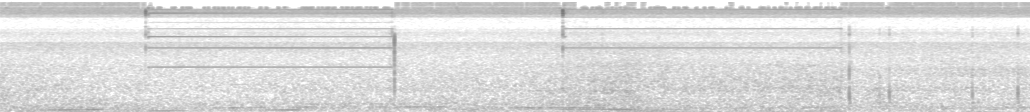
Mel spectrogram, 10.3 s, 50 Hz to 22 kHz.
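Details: 1932 two-door sedan with non-working overdrive: continuity tester on the repaired overdrive switch, contacts pressed in but not yet crimped, gives two clean steady high beeps of about two and a half seconds as the plunger is pressed; the switch closes properly.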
